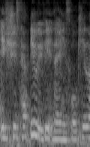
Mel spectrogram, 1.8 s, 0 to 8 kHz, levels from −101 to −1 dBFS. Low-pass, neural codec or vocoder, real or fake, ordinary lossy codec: none; codec, 16 kHz, 8 kbps, FreqCodec, smaller model; fake; none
